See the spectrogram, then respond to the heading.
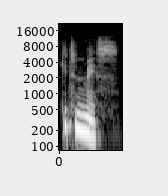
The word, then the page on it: hit and miss: British English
